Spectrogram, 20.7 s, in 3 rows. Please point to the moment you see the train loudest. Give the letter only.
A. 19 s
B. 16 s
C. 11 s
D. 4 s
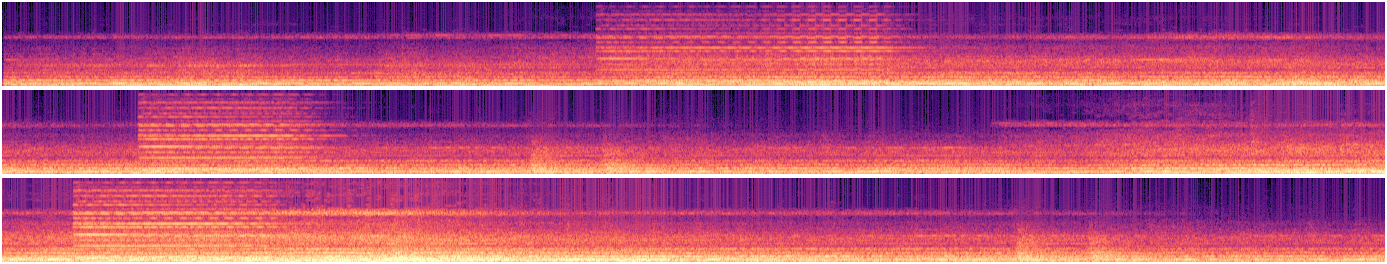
B.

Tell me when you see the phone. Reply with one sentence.
You can hear the phone from 3.0 to 4.5 s, from 7.5 to 8.5 s and from 14.2 to 15.2 s.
